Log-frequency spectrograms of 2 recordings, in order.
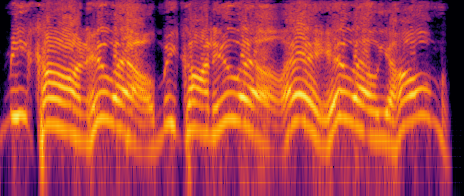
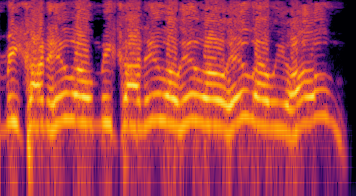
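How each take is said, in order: First: Loud, higher calling up to the house; screaming up. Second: Loud, higher repeated yell for Hillel; calling out. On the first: Man calling Hillel out of his house, shouted loud and high. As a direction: yell up at the window for Hillel. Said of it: "he screamed up". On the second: Man calling Hillel out again, shouted loud and high. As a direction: holler up to the house. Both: Retold or imitated.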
